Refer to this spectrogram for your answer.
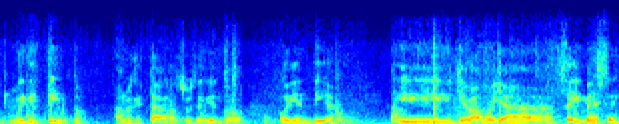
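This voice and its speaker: Speaking very slowly, a man uses a medium pitch with ordinary variation. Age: 50s. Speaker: circus clown. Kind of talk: interview. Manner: halting, repeats words.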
